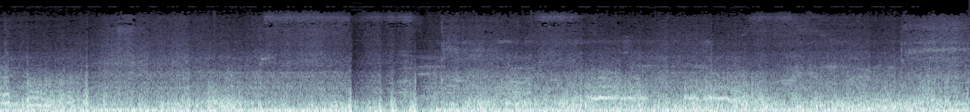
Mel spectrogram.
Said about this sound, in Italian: E ora procediamo paralleli alla costa Ligure e ci muoviamo in avanti. Sentite che si è alzata anche una brezza da terra.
